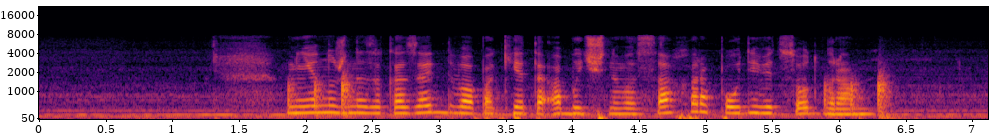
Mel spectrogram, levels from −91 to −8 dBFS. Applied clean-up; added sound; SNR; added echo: none; Knock / Wood; 5 dB; none.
